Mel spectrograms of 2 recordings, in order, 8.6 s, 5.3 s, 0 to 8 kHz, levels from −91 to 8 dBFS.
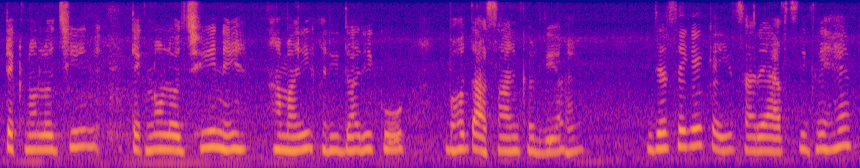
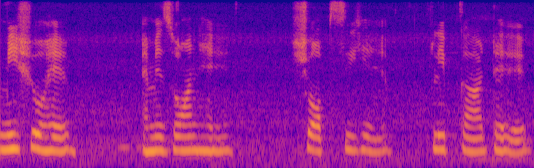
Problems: constant background noise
